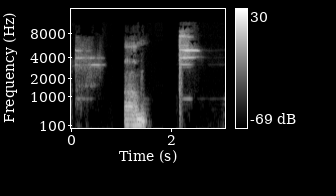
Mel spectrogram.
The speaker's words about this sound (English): the Dorji bell from the Tibetans.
